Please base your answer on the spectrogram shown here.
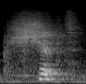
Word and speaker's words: shipped: And of course, please pronounce the word shipped. Pronounce the P and the T. Shipped.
